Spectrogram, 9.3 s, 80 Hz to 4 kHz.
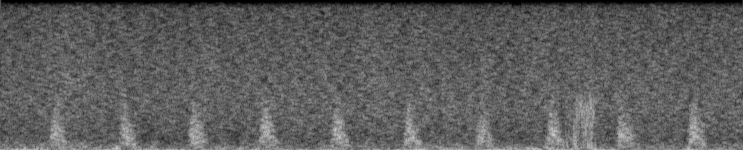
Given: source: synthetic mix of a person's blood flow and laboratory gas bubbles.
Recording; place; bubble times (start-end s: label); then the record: Doppler ultrasound of blood flow; subclavian vein
6.94-7.48 s: bubbles
From the record:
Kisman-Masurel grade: 212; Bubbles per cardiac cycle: several, 3 to 8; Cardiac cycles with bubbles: 1 to 10%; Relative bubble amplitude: moderate (0.250 to 0.450); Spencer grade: 1 (occasional bubble signal discernible with the cardiac motion signal, with majority of cardiac periods free of bubbles); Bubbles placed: anywhere in the cardiac cycle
